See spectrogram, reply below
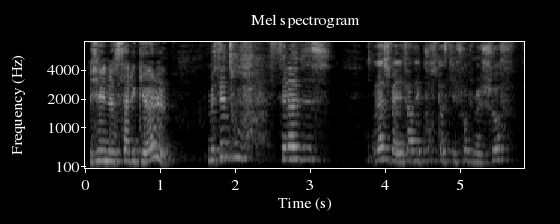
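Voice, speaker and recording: A woman's voice: on the high side, normal speed, darkish tone, echoey room, recorded from a distance. A 21-year-old woman chatting casually in a vlog, rambling with lots of fillers and slipping English words into her talk. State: tearful after crying. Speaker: vlogger.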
